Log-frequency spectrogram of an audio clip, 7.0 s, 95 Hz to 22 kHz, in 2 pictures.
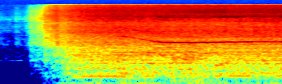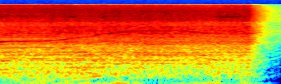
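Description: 2007 Chevrolet Avalanche V8 engine running at idle under the open hood: a steady rushing drone over a low hum. A thin whistle runs through it, dropping in pitch, holding, then rising and falling again near the end. The sound fades in about half a second in and fades out just before the end.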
